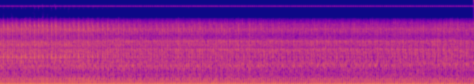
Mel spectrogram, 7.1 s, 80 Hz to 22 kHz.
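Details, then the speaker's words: 1998 Honda Superhawk whose engine kept locking up, now running after the carburetors were cleaned, fed from an IV fuel bottle and warming up with steam from the exhaust: an even, steady low idle with no misses or surging; normal idle. "it wouldn't do this before so this is definitely a good sign sounds good sounds healthy"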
